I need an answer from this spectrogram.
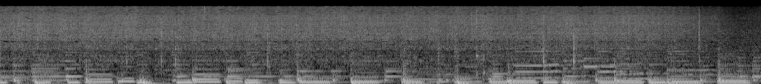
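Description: Bacon, whole garlic cloves and garlic chives sizzling in a nonstick wok as they are stir-fried with tongs, with background music underneath; the sizzle thins out about seven seconds in.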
